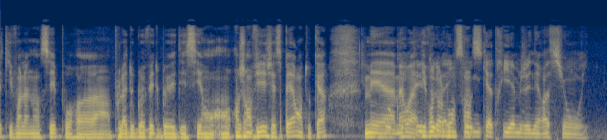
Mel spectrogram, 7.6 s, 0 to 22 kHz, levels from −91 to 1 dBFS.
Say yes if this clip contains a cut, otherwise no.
no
